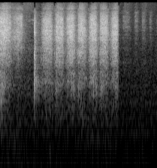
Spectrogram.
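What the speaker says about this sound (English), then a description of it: "So now I can go ahead once again with my sanding beam, just to make sure that everything is flat." A sanding beam is rubbed back and forth over guitar neck fretwork in rapid, even strokes, about eight soft rasping passes in a row, close and fairly quiet with no talk.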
